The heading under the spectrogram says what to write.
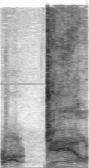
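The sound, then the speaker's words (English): A man does a dog impression on Triple M radio with two quick, loud vocal barks separated by a brief pause, the second harsher and slightly longer than the first. “purveyor of dodgy dog impressions.”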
